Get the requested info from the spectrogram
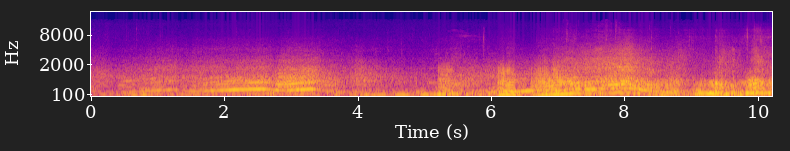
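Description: BMW 325 coupe's straight-six engine revving hard as the car launches and accelerates away. The pitch climbs through each gear and dips briefly at the shifts, about three and a half seconds in and again around five to six seconds. The engine then holds high, wavering revs.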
